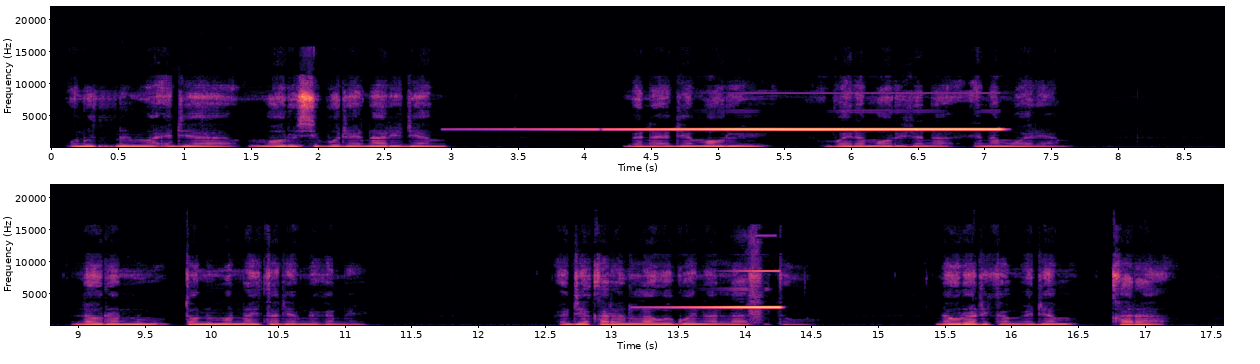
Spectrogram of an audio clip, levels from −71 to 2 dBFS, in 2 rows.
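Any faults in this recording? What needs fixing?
AAC frame loss with concealment occurs at 0.36–0.51 s, 4.10–4.13 s and 8.66 s. Missing AAC frames were rebuilt by the decoder from the last good spectrum, leaving brief smeared, noisy patches. The first gap is about 128 ms, which fits three lost frames. Prevention: carry the stream over a link with forward error correction or retransmission so frames arrive intact.

Loudspeaker feedback squeal occurs at 2.93–7.20 s and again at 13.14–14.31 s, just after "edia kara". A 2.8 kHz tone builds over a couple of seconds the first time and about a second the second time, then sits well above the speech. The microphone was picking up its own loudspeaker with loop gain above one at that frequency. Prevention: lower the gain, move the loudspeaker away from the microphone's pickup, or notch out 2.8 kHz.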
